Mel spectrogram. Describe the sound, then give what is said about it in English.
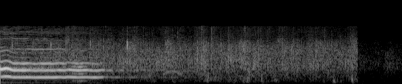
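An audience claps steadily at an evening event with live singing. A dense patter of many hands starts under a held sung note that fades, then the clapping stops abruptly just before the end. “your clapping can have a little more energy tonight”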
